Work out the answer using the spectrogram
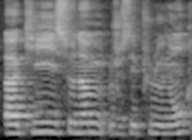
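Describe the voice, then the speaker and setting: A woman's voice: medium pitch, little pitch movement, moderate pace. Chatty young woman in a roomy echo. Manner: chatty and enthusiastic, many fillers and giggles. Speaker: booktuber. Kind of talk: casual book haul chat.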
